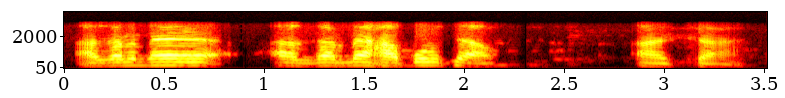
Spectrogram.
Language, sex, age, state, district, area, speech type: Urdu, male, 45-60, Delhi, East Delhi, urban, conversation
